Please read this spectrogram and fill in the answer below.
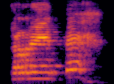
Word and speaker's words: praeter: Preter, que se escreve praeter, P-R-A-E-T-E-R, preter.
